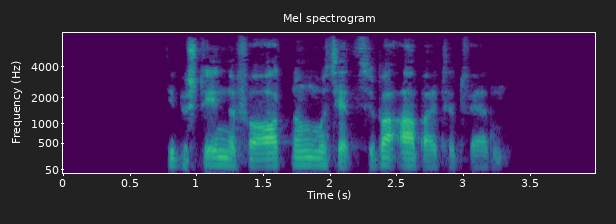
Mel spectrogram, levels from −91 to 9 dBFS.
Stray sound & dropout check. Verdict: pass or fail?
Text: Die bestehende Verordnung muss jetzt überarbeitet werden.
pass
